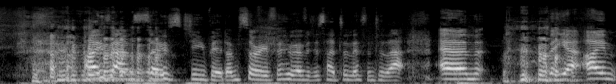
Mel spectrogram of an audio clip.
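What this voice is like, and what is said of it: Posh English accent, not quite RP. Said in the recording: “my accent is definitely a notch below that. So when people hear me, they do consider me to be, you know, have a posh accent, but it's not royalty”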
